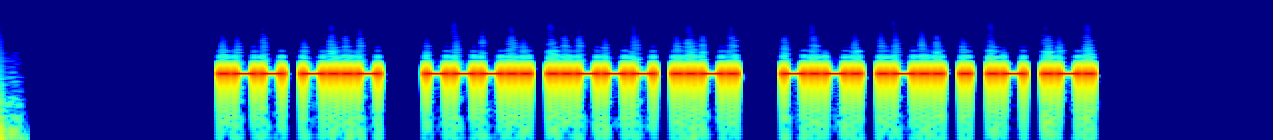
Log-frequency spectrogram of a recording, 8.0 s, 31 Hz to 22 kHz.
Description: Morse code, heard as a keyed tone, about 28 wpm, 700 Hz. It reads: WX 82F CLEAR
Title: Practice QSO - Exchange 2 - Info - 28wpm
